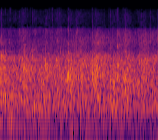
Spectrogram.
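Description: A crowd applauds loudly and steadily, a dense wash of clapping with no pauses.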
